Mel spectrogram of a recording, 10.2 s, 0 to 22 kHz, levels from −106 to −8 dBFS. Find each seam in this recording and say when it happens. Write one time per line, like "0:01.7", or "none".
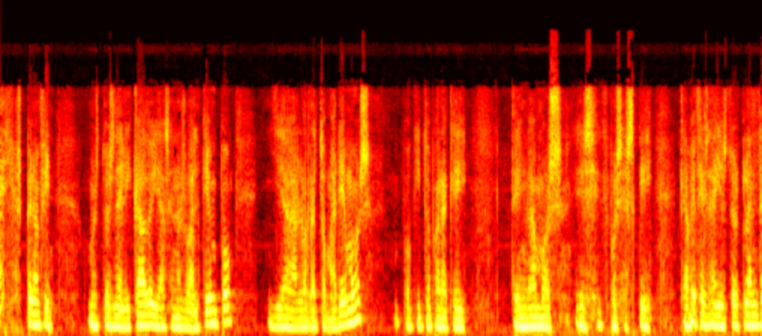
0:08.1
